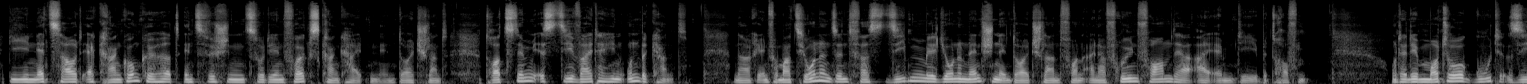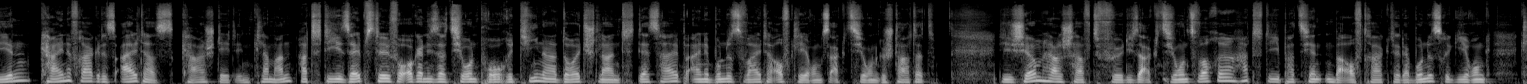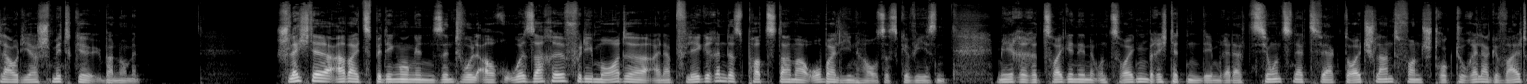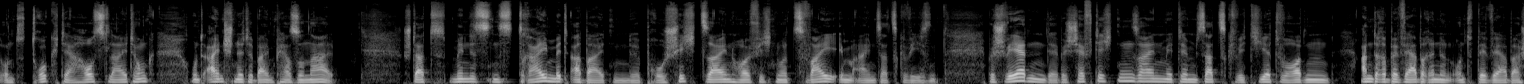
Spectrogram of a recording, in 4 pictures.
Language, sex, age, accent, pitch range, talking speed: English, male, 50-69, German, 105-125 Hz, 125 wpm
